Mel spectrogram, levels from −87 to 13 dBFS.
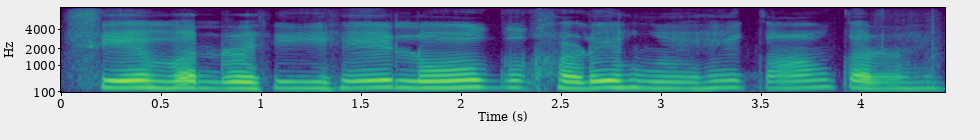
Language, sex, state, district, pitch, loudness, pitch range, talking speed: Hindi, female, Madhya Pradesh, Bhopal, 190 Hz, -14 LUFS, 175-195 Hz, 150 wpm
